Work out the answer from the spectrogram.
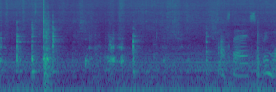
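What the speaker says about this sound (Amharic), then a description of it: "ከዛ ቲማቲምና የሚያቃጥለውን ቃሪያ እጨምራለሁ።" Tomatoes and hot peppers frying in a pan for lasagna, a steady sizzle under repeated close stirring and scraping with a few sharper utensil clinks early on.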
